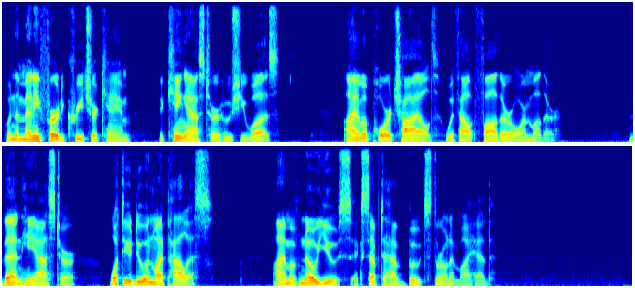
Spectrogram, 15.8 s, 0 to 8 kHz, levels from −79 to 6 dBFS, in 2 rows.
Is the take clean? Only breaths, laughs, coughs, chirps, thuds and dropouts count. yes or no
yes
